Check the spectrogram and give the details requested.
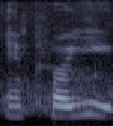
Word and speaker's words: employee: ee we have fusi employee disagree this was end in ee so we're gonna stretch the last level now where the ending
